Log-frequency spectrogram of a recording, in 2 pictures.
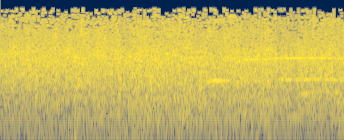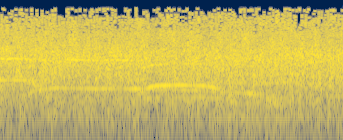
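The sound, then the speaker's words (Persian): Applause from a large audience, dense and continuous clapping that holds at an even, fairly loud level for the full seven seconds. “خب تشکیل گسترده یه حضار رو میبینید.”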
